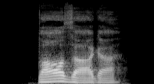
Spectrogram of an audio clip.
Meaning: fortuneteller, soothsayer, augur
- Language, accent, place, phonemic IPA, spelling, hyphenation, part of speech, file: German, Germany, Berlin, /ˈvaːɐ̯ˌzaːɡɐ/, Wahrsager, Wahr‧sa‧ger, noun, De-Wahrsager.ogg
